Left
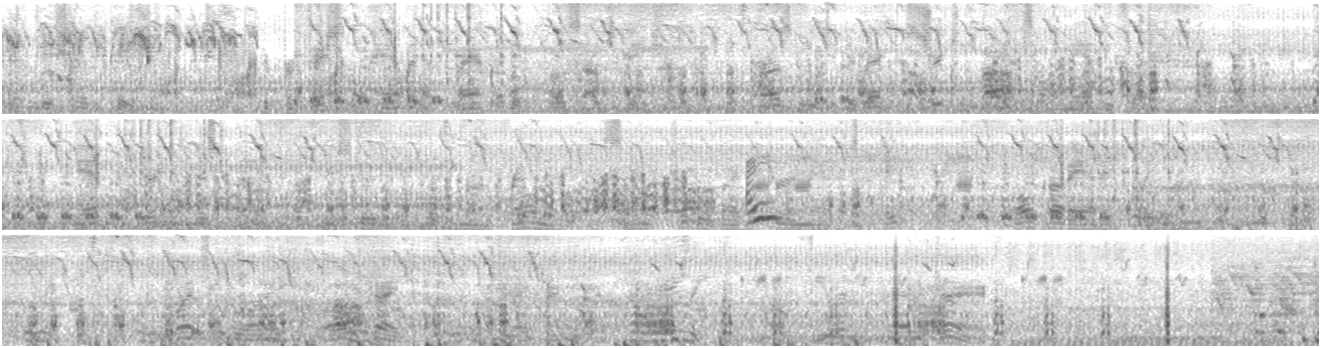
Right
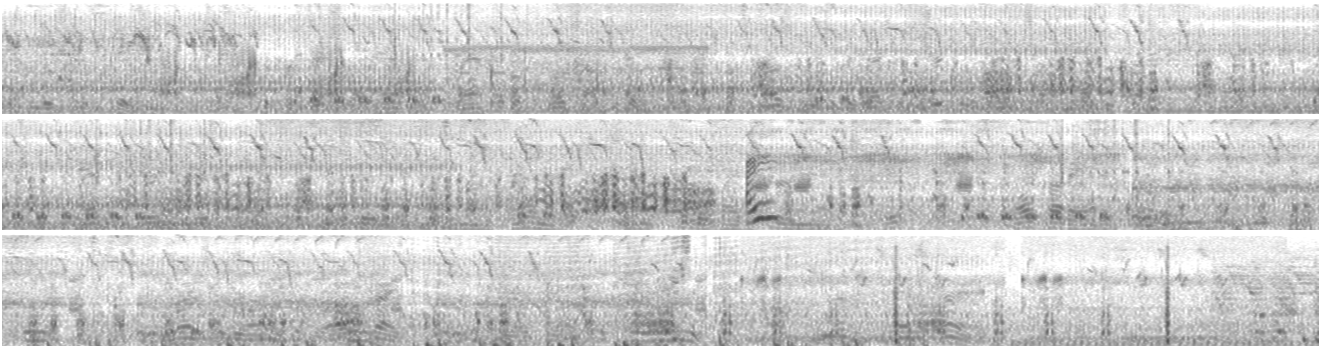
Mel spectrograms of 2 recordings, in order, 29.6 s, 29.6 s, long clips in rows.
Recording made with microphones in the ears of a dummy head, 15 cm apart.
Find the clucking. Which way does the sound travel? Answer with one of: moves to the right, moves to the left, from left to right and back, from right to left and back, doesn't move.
from left to right and back.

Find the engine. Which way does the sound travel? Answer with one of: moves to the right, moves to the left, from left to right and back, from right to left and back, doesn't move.
moves to the left.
